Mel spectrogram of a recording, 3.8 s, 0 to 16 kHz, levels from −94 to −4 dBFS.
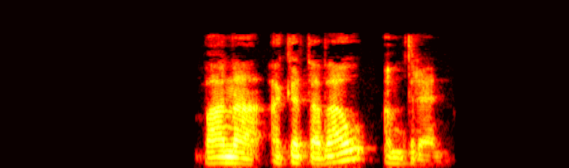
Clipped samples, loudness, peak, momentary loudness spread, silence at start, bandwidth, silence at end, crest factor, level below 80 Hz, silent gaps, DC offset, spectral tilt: under 0.1%; -17 LUFS; -2 dBFS; 13 LU; 1.35 s; 7.6 kHz; 0.85 s; 20 dB; -60 dBFS; none; under 0.1%; -5.5 dB/octave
